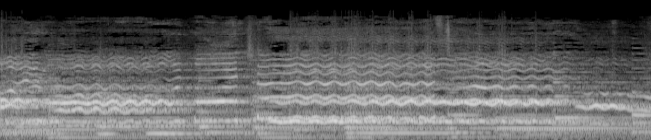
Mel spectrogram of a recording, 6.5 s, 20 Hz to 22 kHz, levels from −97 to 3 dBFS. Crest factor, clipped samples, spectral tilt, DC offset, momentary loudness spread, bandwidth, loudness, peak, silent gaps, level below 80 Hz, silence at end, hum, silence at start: 10 dB; under 0.1%; -5 dB/octave; under 0.1%; 5 LU; 13 kHz; -18 LUFS; -8 dBFS; none; -52 dBFS; 0 s; none; 0 s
